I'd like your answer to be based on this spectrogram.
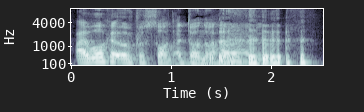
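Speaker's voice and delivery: hammed-up Frenchman accent; a light, playful French accent; mock French accent. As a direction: put on a comic French accent. Riffing as the hapless Frenchman.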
